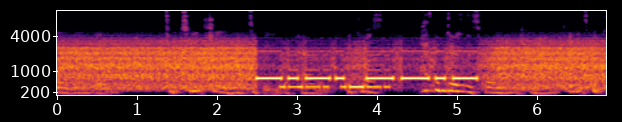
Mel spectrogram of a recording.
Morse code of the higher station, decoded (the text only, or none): CQ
